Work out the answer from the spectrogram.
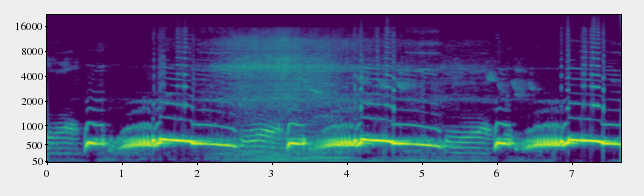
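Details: Lure recording of a local puter dove for prompting replies from other birds: loud repeated phrases, each a rising flick then a vibrating coo that slowly falls, about every two and a half seconds, over a soft low hum.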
